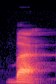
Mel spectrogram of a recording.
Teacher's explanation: huruf ba itu keluar dari dua bibir. Jadi bibir atas bawah terlibat.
